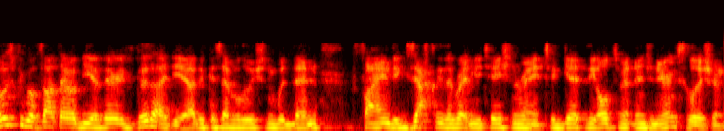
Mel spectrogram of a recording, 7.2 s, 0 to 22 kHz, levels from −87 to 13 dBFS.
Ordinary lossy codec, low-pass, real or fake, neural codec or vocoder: Opus, 64 kbps; 5.4 kHz; fake; codec, 16 kHz, 8 kbps, FreqCodec, smaller model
